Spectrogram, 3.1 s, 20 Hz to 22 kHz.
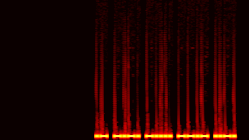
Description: Morse code, heard as a keyed tone, about 44 wpm, 700 Hz. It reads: AC6QF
